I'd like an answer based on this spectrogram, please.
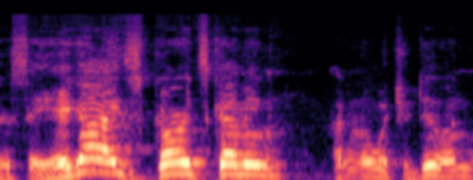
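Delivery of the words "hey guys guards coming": high, yelled call. A player's character yells over to others out of sight, yelling a warning. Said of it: "I'll try to yell over to them".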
